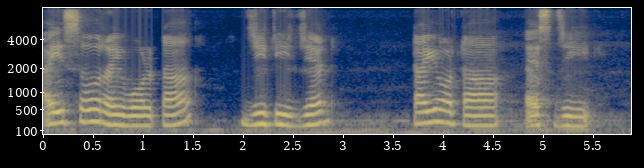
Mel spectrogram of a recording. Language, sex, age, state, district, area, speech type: Telugu, female, 60+, Andhra Pradesh, Krishna, rural, spontaneous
